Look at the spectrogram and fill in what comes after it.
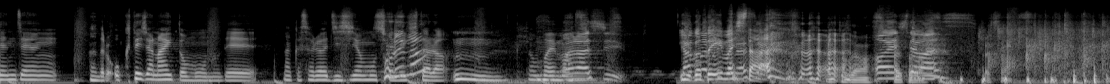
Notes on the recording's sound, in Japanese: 今回は「公開収録」の様子をお届け。Discordコミュニティから集まった精鋭メンバーとの、初イベントの様子は…！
